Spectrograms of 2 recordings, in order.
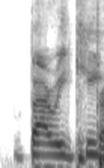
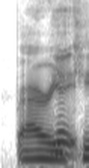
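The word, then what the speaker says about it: Keoghan: Barry Keegan. Barry Keegan. Yeah. Really? Yeah, I didn't know how you pronounce his surname because it's spelled Irish. Barry Keegan.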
